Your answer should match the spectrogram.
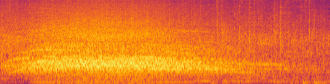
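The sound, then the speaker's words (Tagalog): An audience gathered together in prayer shouts in a loud, blended roar that swells quickly, holds for about two seconds, then gradually fades away. “Sama-samang sumisigaw.”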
